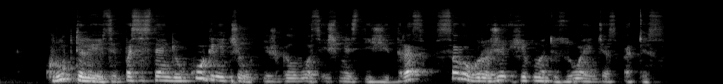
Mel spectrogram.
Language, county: Lithuanian, Šiauliai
